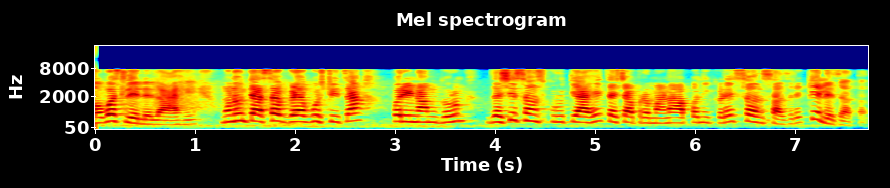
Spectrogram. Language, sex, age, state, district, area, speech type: Marathi, female, 45-60, Maharashtra, Osmanabad, rural, spontaneous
